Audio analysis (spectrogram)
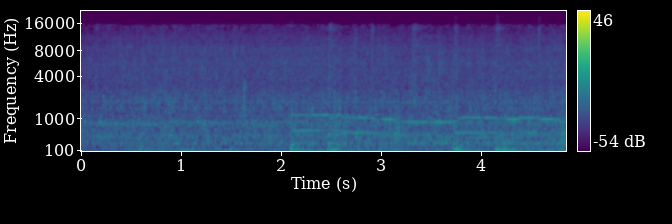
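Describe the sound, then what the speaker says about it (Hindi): Beef yakhni stock bubbling in a cooking pot, a dense steady simmer of popping and gurgling bubbles that grows louder halfway through, with no voices. "यखनी के बबल्स बनने शुरू हो गए हैं"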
